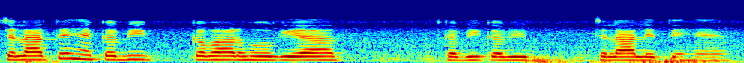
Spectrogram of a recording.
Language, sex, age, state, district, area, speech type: Urdu, female, 45-60, Bihar, Khagaria, rural, spontaneous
